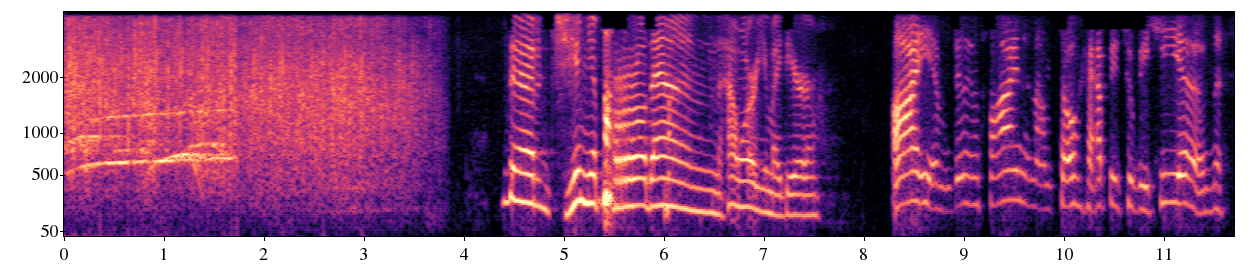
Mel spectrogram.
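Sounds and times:
audience whistles or cheers: 0:00.0 - 0:01.8
audience clapping: 0:00.0 - 0:03.8
speech: 0:04.4 - 0:07.6, 0:08.3 - 0:11.6.

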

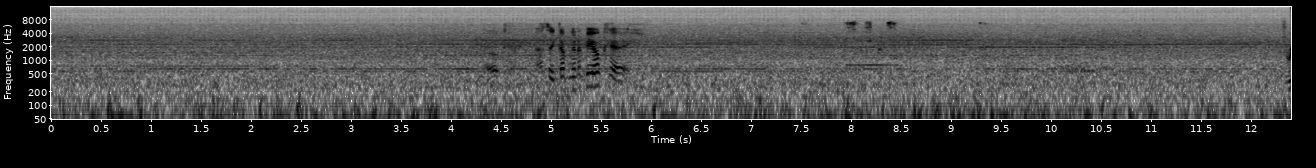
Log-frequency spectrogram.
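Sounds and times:
airplane engine running after landing: 0:00.0 - 0:12.3
faint steady tones: 0:00.0 - 0:12.3
speech: 0:05.2 - 0:06.0.

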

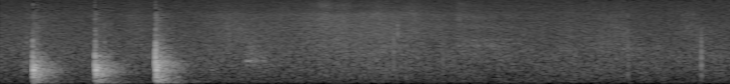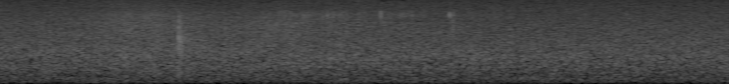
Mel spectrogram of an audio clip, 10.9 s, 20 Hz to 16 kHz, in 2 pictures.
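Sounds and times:
sharp knocks on a solid surface: 0:00.2 - 0:01.5.

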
